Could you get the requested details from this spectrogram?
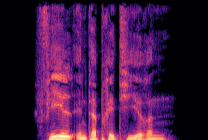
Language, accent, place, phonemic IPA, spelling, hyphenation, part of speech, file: German, Germany, Berlin, /ˈfeːlʔɪntɐpʁeˌtiːʁən/, fehlinterpretieren, fehl‧in‧ter‧pre‧tie‧ren, verb, De-fehlinterpretieren.ogg
- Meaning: to misinterpret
